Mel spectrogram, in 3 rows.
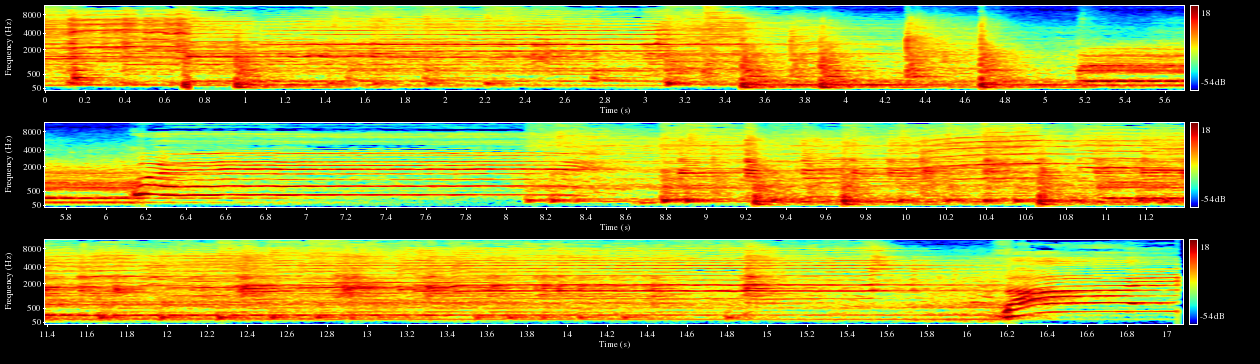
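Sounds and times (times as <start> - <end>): double-reed oboe held notes: 0.0 - 3.7, 9.2 - 16.3
drum strokes: 0.0 - 7.0, 8.1 - 15.7
gong strokes: 5.2 - 6.6, 10.6 - 16.2.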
